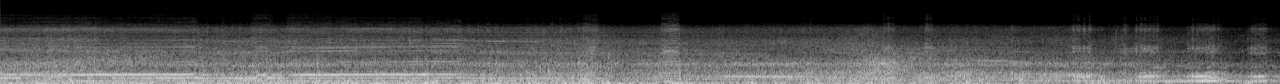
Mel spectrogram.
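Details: Moped/scooter two-stroke after carburetor leaned out to suit its air filter, top speed up from 30 to 70 km/h; even buzz rises as speed builds, slight softness low down, otherwise running cleanly.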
